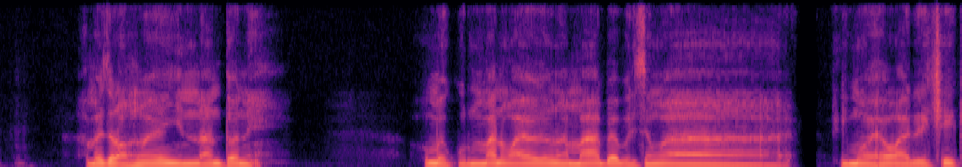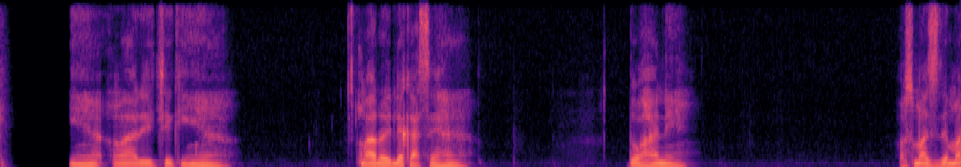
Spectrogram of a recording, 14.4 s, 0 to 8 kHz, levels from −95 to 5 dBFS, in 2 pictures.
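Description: From 5.28 to 7.25 s there are repeated stalls, a stutter. The sound keeps catching and restarting. Dozens of short breaks are filled by stretching the last sound, the longest about 158 ms. Together they add about 0.6 s, nearly a third of that span. Nothing is lost. Packets were arriving late or too slowly. The jitter buffer kept running dry, and the receiver filled each wait.

At 7.25 s a call audio freeze follows, lasting until 7.77 s. A brief buzz or hiss trails off, then comes about 0.43 s of silence. The sound resumes exactly where it stopped, so half a second of gap has been inserted and nothing dropped. The likely cause is packets held up in transit, leaving the jitter buffer empty. The pause fits the receiver then holding about 500 ms more delay.

From 8.67 to 8.85 s there is a jitter buffer slow-down. The sound runs at about 83% speed. Its pitch stays the same. That short stretch is drawn out by about 38 ms. 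The buffer was low or had just raised its target delay, so the receiver repeated single pitch periods to rebuild a reserve.

From 10.81 to 13.11 s comes a jitter buffer speed-up. The sound runs at about 112% speed with pitch unchanged, so it feels hurried. About a third of a second is trimmed in total. The buffer held more audio than its target, so the receiver cut short pieces, one or a few pitch periods at a time, to bring the delay down.

Throughout, the G.722 call path leaves nothing above 8 kHz.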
